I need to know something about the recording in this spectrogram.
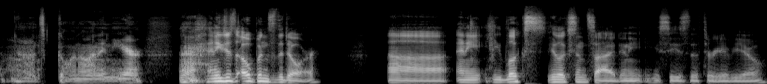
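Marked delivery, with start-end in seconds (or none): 0.0-1.4 grumbling, faster. Narrating a game, voicing the manager outside before he opens the door, grumbling. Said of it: "you hear him grumble".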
